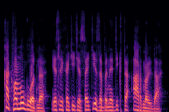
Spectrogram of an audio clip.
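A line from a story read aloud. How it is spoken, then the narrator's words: Sharp reply. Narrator (Russian): резко ответила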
